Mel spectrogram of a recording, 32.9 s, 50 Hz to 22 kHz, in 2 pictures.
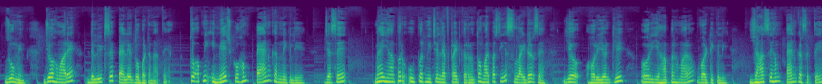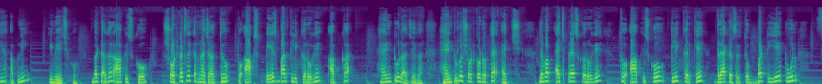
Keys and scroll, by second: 22.2-24.1 typing, 25.4-26.4 typing.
